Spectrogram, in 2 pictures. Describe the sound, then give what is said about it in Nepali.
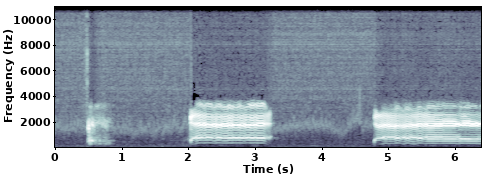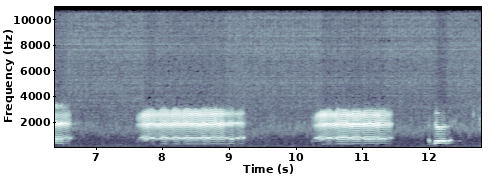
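A person imitates a sheep bleating, giving four long, wavering, nasal bleats separated by pauses, with a short bleat-like burst at the start and another at the end. “भेडा नकल गर्छु है दादा।”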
